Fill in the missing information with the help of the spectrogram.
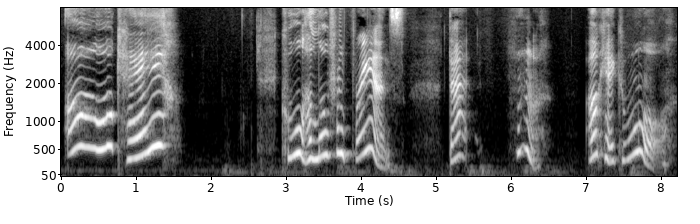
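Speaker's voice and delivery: light up at the French viewer; surprised delight. Real, not acted. Streamer greeting a viewer from France, high and surprised.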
